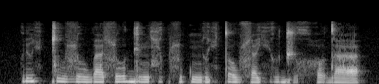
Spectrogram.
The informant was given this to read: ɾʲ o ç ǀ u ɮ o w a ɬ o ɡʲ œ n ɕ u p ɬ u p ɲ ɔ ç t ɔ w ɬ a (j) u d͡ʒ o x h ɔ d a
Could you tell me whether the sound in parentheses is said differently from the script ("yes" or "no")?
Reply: yes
